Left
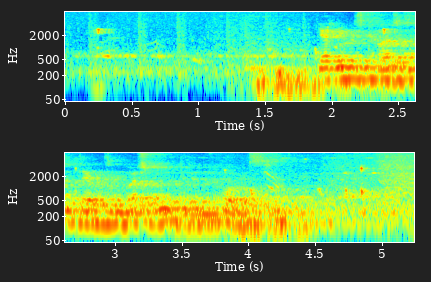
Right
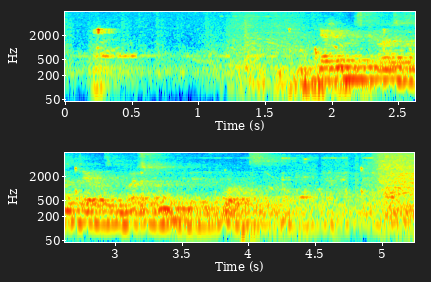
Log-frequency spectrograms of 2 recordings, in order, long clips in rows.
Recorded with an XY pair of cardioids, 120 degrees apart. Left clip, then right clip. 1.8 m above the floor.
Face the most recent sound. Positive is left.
turn(degrees=-5)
